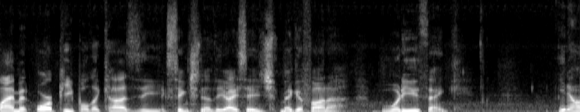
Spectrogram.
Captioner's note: none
